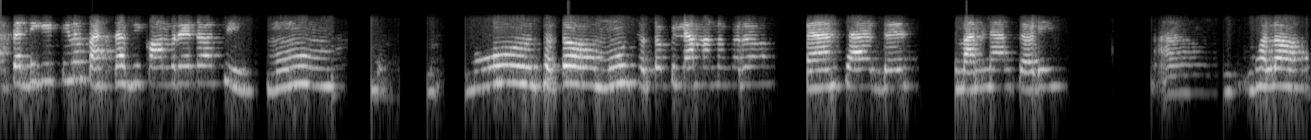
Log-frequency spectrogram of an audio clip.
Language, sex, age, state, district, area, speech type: Odia, female, 60+, Odisha, Gajapati, rural, conversation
